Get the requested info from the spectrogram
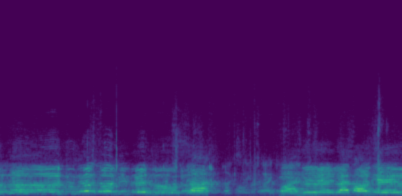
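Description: Football supporters' male voices chanting and shouting, with long held notes from several voices overlapping.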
